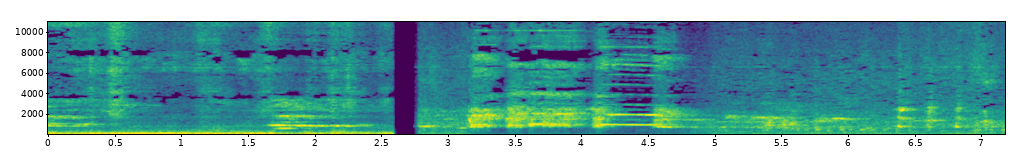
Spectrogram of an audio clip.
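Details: A rooster (Gallus gallus domesticus) crows in a yard in harsh, harmonic bursts, spliced with a short cut, with a low rumble of wind or machinery underneath.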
